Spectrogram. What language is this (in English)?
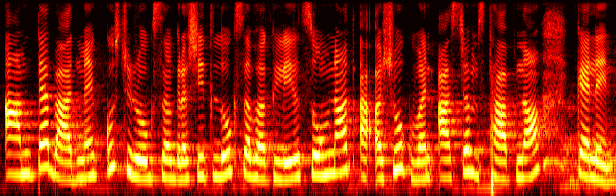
Maithili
